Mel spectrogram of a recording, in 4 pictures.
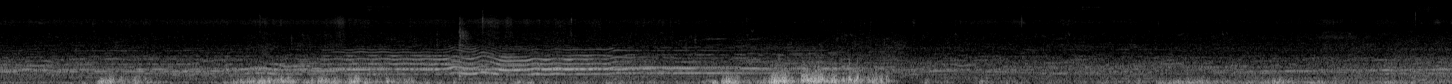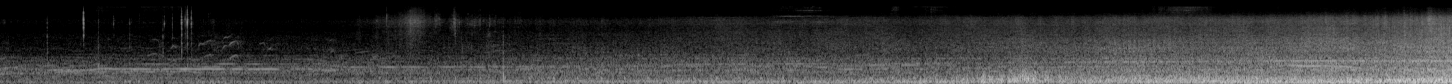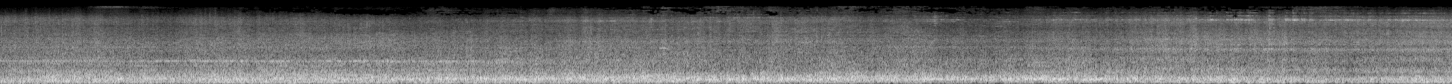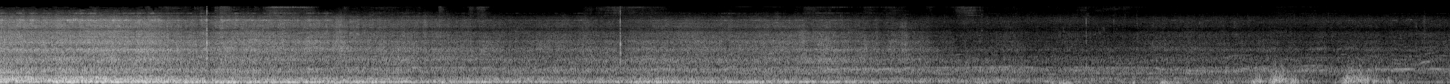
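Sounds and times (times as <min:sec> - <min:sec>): thin steady whine: 0:00.0 - 0:58.0
train wheels rumbling on rails: 0:10.6 - 0:58.0.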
